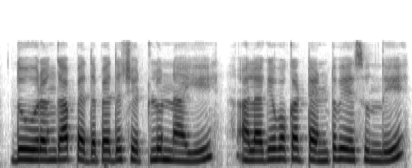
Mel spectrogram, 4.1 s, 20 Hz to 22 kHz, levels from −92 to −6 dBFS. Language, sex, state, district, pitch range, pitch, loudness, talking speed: Telugu, female, Telangana, Hyderabad, 225-245 Hz, 235 Hz, -14 LUFS, 145 wpm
